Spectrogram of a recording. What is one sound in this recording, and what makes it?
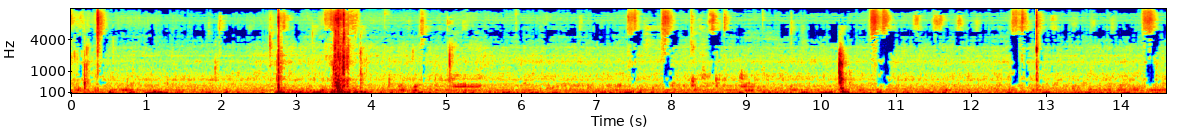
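Plastic crinkles and rustles close by.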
